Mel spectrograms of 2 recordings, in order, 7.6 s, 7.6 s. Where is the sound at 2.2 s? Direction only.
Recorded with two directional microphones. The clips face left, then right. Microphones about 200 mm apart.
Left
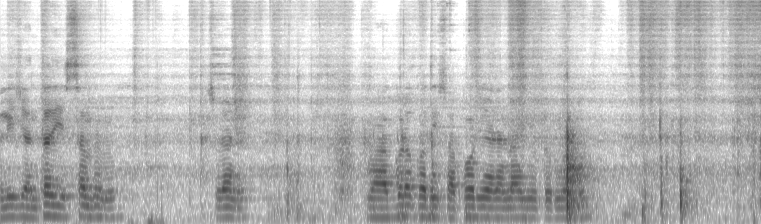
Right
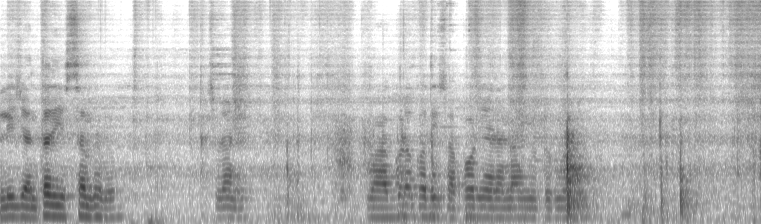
10° left (ahead or behind).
